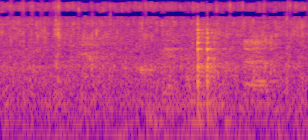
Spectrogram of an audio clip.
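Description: Freshly added mushrooms and broccoli sizzling faintly in a pan of frying green curry paste, with a single short knock about one and a half seconds in.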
